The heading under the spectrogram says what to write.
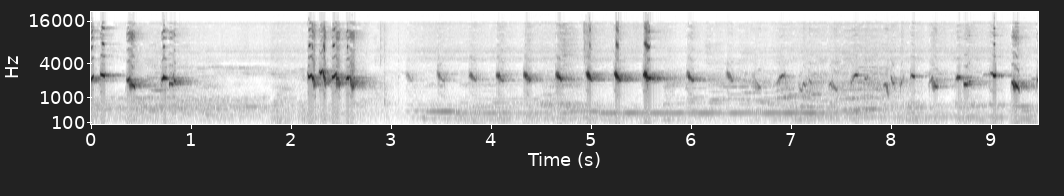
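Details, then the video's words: Streak-eared bulbul's 'ropel ngombak banyu' song: a loud burst of whistled notes, a short pause, then a long even stream of quick, clipped whistles repeated about three times a second over a faint steady hum. "suara burung trucuk kebo bunyi ropel ngombak banyu"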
